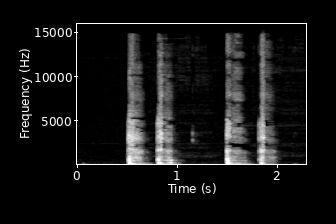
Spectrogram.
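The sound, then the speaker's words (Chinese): Four sharp coughs in two quick pairs, each a loud, harsh burst, with a short pause between the pairs and silence around them. “咳嗽的声音是在告诉我们，有感冒病毒正在入侵我们的身体。”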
